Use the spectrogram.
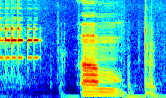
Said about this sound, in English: Wait, what's going on here? Oh, just the timer.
